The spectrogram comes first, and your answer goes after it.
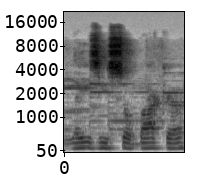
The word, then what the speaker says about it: LazySobaka: I'm joined here by my two very good friends, incredible artists, and D&D compatriots, GutWitch and LazySobaka. I think that's how you pronounce that.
